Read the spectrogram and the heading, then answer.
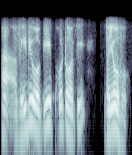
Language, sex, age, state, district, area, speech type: Sanskrit, male, 18-30, West Bengal, Dakshin Dinajpur, rural, conversation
